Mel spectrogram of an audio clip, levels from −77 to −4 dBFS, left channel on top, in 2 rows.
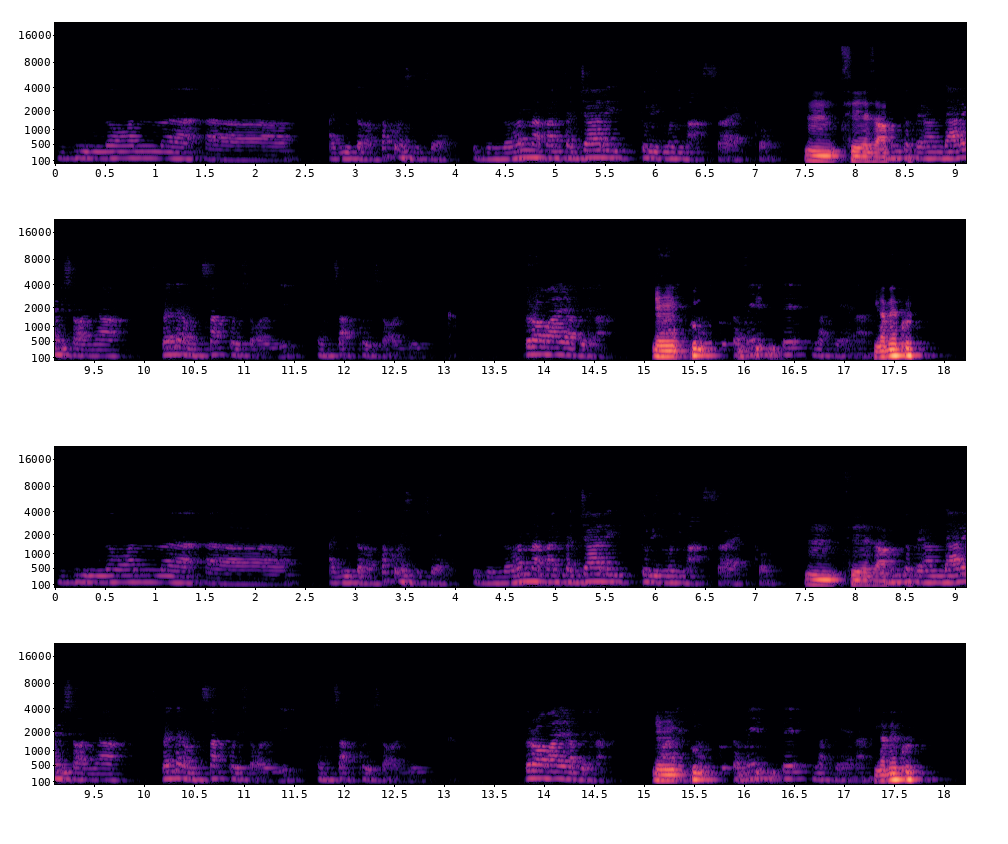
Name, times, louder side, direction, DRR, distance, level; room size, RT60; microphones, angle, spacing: voice 1, 0.0-2.4 2.7-3.9 4.2-7.2 8.2-9.8 10.2-12.8 13.8-14.6 15.1-15.4 15.9-17.3, right 1 dB, ahead, 3.5 m, -45 dB
voice 2, 7.5-8.4 15.1-15.7 15.9-16.0 17.3-17.7, left 3 dB, 55° left, 0.4 m, -27 dB
13.5 x 12.0 x 2.5 m
head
